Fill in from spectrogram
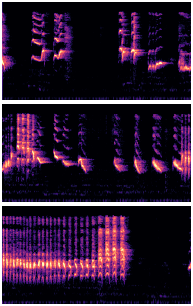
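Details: Clear greater green leafbird song used to draw other birds into singing: scattered slurred whistles and harsh notes, then a long rapid churring trill of about three seconds, over a steady low hum.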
